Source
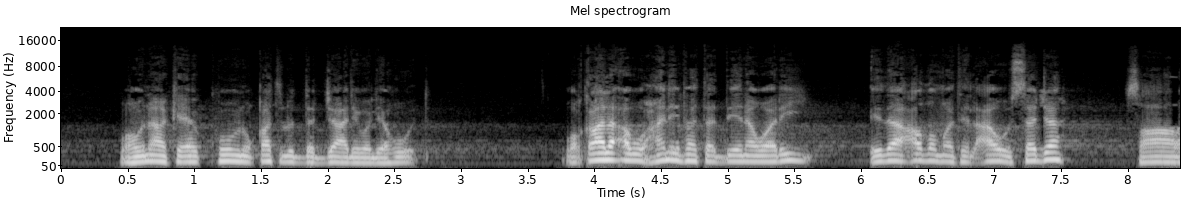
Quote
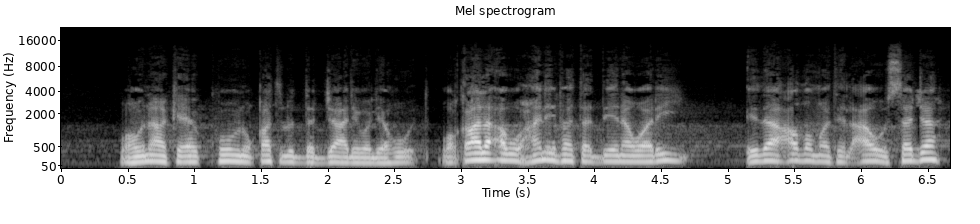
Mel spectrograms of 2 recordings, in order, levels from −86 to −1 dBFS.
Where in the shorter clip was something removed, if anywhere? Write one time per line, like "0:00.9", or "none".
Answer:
0:02.7

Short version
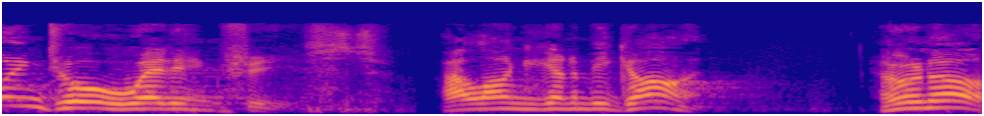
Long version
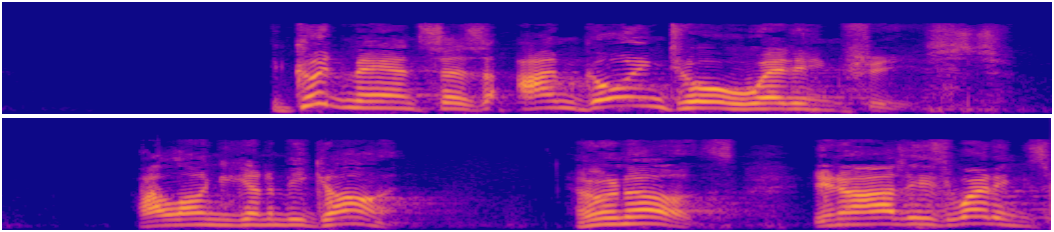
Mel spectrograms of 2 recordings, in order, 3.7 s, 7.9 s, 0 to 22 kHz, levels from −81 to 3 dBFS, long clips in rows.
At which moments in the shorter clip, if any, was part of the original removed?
0:01.6

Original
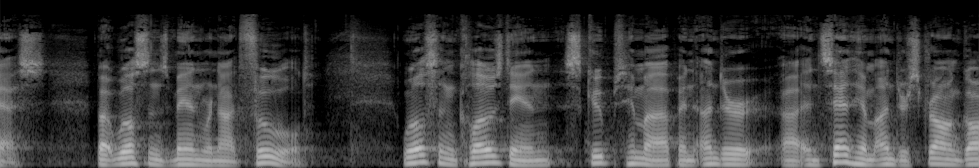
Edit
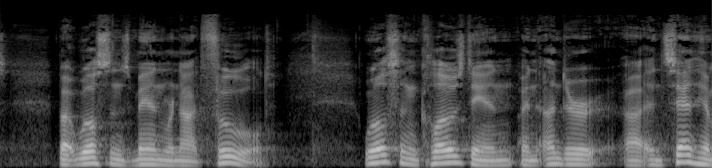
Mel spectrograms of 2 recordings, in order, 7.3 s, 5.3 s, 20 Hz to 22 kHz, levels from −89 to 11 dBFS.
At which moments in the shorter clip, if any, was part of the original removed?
0:03.9

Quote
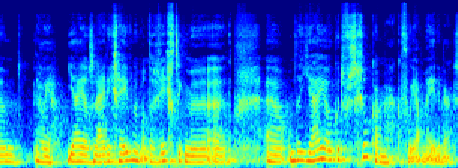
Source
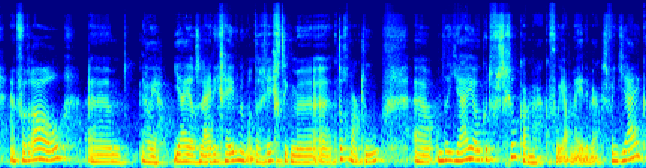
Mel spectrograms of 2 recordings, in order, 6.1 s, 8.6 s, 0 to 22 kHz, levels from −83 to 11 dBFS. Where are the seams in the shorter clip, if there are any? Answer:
0:03.1

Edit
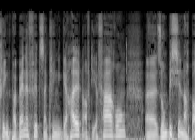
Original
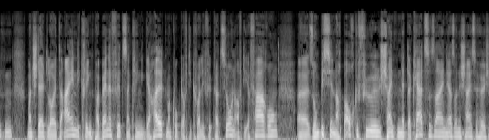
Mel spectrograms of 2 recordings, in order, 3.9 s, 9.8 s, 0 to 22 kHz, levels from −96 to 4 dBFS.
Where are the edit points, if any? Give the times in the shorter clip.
0:01.7

